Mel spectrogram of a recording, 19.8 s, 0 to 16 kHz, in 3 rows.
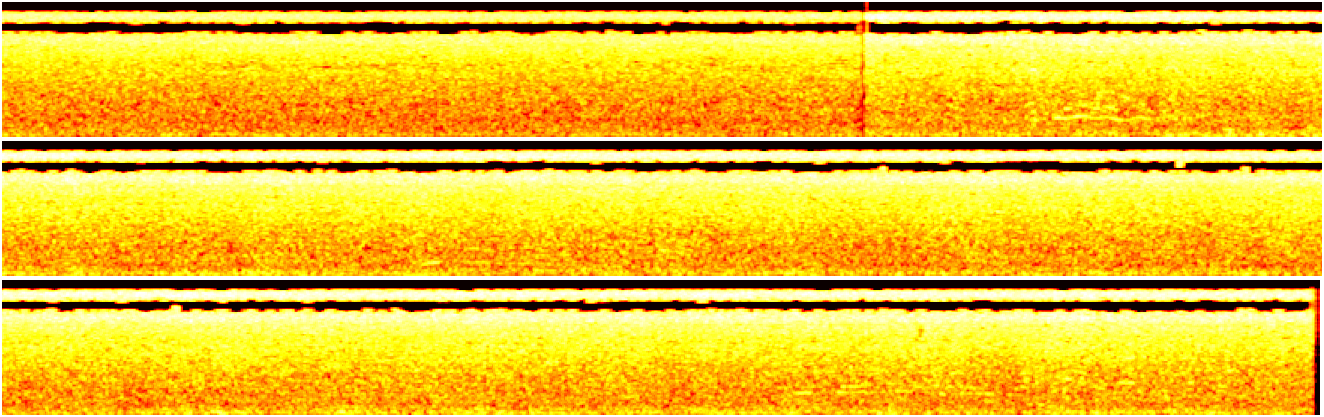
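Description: Steady, loud rush of a 42-metre waterfall pouring down a rock face into its plunge pool, growing louder a little after four seconds in.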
